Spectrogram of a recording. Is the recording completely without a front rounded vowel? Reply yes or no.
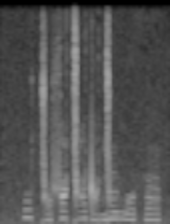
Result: no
